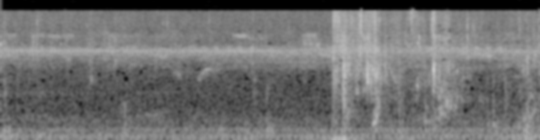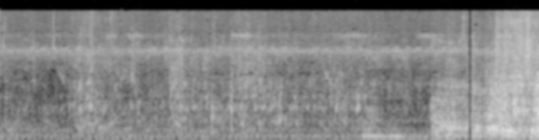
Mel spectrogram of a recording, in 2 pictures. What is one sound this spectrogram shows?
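Water laps and splashes against a small wooden boat.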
